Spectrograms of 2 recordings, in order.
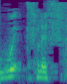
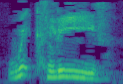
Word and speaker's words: Wycliffe: Normally, one of two spellings is opted for, either W-Y-C-L-I-F or W-Y-C-L-I-F-F-E. Both are well attested, and both are found in the textbooks. It rather looks as if in Wycliffe's own day, his name may have been pronounced Wycleave, because his enemies referred to him as Dr. Wicked Believe. So, obviously, you have to get some kind of rhyme there.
